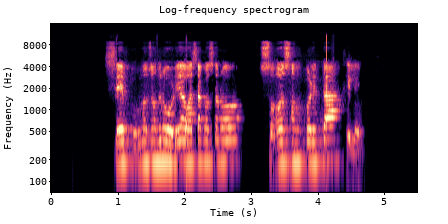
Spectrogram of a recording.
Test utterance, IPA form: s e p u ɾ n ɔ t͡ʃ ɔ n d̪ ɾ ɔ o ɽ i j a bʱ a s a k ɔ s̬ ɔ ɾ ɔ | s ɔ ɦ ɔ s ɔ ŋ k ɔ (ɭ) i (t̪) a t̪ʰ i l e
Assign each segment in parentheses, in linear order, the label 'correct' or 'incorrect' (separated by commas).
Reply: correct, correct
